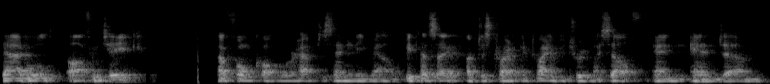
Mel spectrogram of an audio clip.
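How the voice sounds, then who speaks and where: A man's voice: rumbling low, level tone, normal speed, a little mellow. A middle-aged man, an entrepreneur guest, talking earnestly in a casual interview with many restarts. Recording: roomy, distant from the mic.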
